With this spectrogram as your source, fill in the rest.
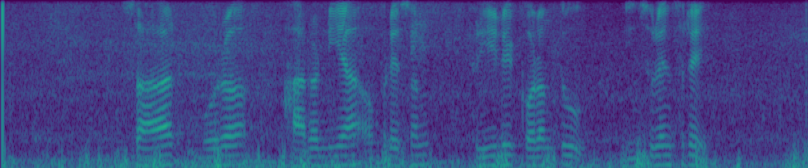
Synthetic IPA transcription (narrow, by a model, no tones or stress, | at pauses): saɾmoɾɔaɾɔnijaʔɔ̰pɔɾesɔnpʰɾiɾekɔɾɔnt̪uinsuɾensɔɾe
